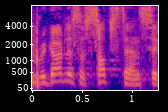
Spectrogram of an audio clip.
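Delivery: ordinary talk, nothing marked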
